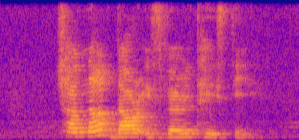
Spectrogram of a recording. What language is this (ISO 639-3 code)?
eng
